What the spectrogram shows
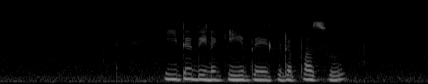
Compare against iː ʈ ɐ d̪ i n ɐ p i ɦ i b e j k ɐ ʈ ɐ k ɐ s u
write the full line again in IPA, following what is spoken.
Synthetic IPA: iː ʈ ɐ d̪ i n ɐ k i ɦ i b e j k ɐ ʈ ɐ p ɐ s u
